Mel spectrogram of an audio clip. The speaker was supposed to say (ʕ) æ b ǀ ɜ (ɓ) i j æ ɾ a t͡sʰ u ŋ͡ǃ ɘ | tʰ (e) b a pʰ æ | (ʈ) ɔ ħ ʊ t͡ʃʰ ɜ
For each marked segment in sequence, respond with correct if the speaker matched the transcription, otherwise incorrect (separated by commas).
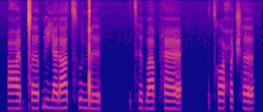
correct, correct, incorrect, incorrect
